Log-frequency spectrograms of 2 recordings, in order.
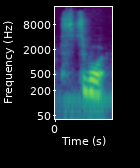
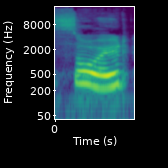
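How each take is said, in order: First: The W sound is pronounced after the S. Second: The W sound is silent after the S. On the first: It is said as a joke. "I'm that kind of person who pronounces the W" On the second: It is the normal reading. "normally when I'm reading something out, I don't say sword"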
